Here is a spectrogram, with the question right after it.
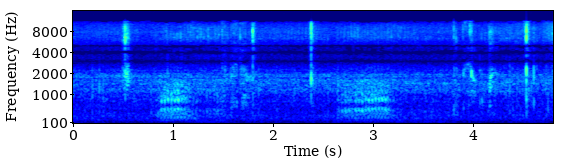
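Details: Domestic cat, a female, gives two short, soft, cheery meows about two seconds apart at lunchtime, excited on seeing food in the owner's hand.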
